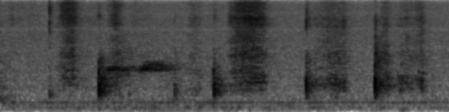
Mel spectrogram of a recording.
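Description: Chalk on a blackboard: a few sharp taps and short scratchy strokes as lines and a cell symbol are drawn, with a brief squeak of the chalk about a second in.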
